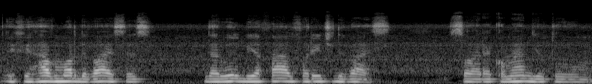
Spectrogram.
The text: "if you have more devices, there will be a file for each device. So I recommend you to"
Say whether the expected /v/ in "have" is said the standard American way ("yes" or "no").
yes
